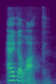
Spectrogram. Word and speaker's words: Agalloch: Crips, Primitive Man, Midnight, and then headlining was Agalloch. Yeah, that's how you pronounce it. Sure. Sorry, I heard somebody say it. Oh, really? Like, yeah, I think it's Agalloch.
